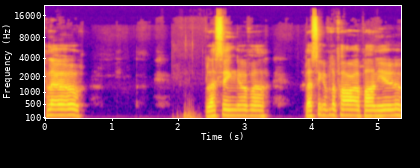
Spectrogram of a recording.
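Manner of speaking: cheerful, eager, high, chirpy, friendly voice. Voicing a robed traveler who smiles and waves: smiling friendly traveler greeting. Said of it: "the other one smiles and waves and's like".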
